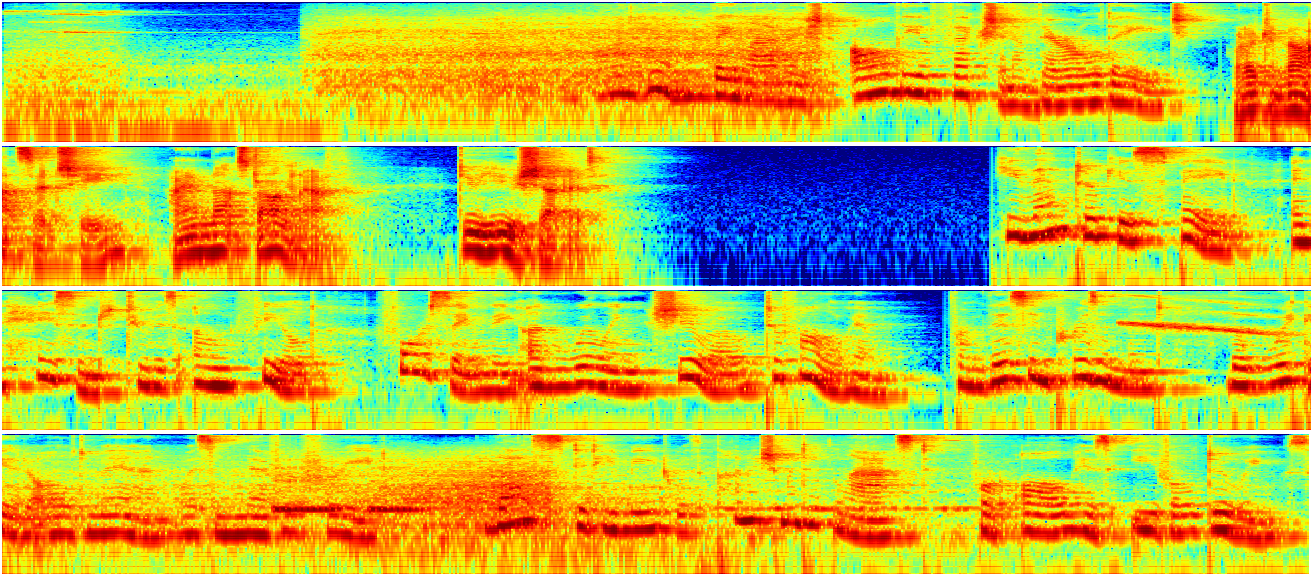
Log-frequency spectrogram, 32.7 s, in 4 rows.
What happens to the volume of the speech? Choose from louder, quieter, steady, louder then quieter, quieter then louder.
steady.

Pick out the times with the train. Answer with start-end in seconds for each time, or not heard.
0.0-5.2, 24.4-30.9.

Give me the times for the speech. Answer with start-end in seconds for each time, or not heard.
3.5-12.1, 14.3-32.6.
